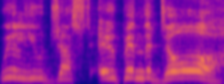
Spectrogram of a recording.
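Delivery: very loud, very high-pitched shouting. Pounding on a door, demanding the person inside open it, yelling. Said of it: "I'm yelling at you".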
